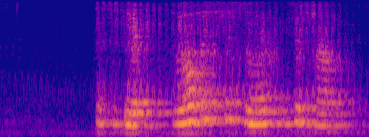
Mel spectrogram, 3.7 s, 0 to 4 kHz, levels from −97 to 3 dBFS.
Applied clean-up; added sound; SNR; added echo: neural separator model SepFormer DNS4.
